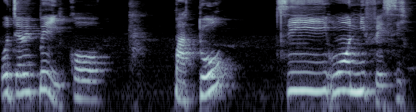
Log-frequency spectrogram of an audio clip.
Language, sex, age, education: Yoruba, female, 15-29, tertiary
